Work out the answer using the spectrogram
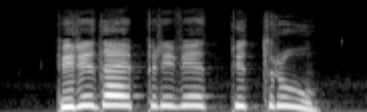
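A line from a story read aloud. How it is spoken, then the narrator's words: Shouted. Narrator (Russian): крикнула она Зузи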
